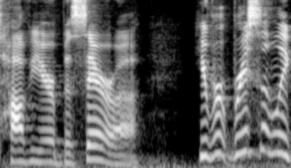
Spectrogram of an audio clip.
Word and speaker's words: Becerra: Javier Becerra, his name is pronounced Javier Becerra. He recently called him Javier Bacaria.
